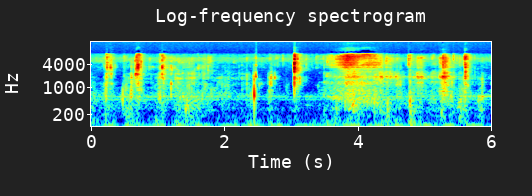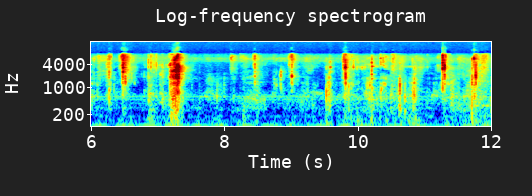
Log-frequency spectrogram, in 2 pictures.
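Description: Close-miked eating sounds of a person chewing a mouthful of rice and curry: wet chewing with frequent lip smacks and mouth clicks, the loudest a sharp smack about seven seconds in.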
